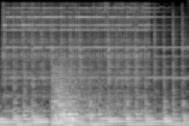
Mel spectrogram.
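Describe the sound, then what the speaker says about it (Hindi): A telephone bell rings loudly and insistently in repeated trilling bursts, close and alone, on a tense crime drama set. "ये फोन बिना कभी भी आ जाता है।"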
